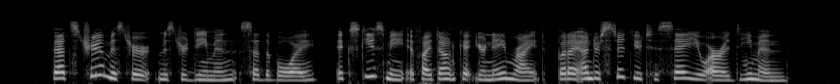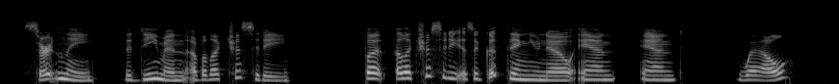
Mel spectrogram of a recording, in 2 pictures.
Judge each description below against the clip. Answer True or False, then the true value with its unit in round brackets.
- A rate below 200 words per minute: True (155 wpm)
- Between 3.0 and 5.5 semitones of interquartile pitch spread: True (4.5 semitones)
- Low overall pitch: False (230 Hz)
